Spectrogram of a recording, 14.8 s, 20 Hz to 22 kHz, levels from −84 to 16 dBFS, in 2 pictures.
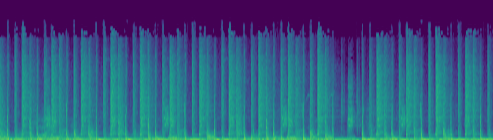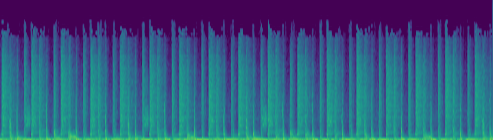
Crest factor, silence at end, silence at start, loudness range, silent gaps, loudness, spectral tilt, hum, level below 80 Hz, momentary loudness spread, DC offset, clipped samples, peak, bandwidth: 8 dB; 0 s; 0 s; 2 LU; none; -11 LUFS; -5 dB/octave; none; -10 dBFS; 3 LU; under 0.1%; under 0.1%; 0 dBFS; 16 kHz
